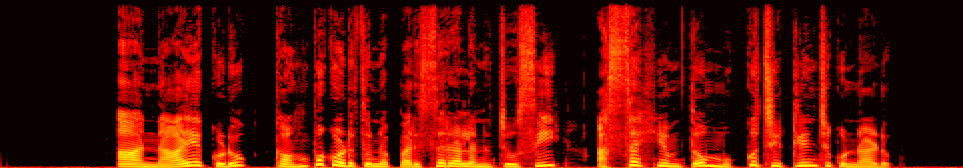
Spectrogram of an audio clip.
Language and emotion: Telugu, disgusted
